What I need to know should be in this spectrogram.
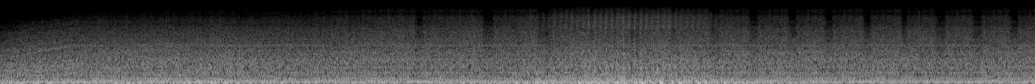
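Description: Water splashes and churns behind a speeding boat.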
